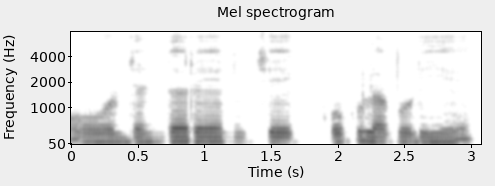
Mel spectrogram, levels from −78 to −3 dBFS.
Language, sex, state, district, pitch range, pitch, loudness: Marwari, male, Rajasthan, Nagaur, 105-110 Hz, 105 Hz, -38 LUFS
